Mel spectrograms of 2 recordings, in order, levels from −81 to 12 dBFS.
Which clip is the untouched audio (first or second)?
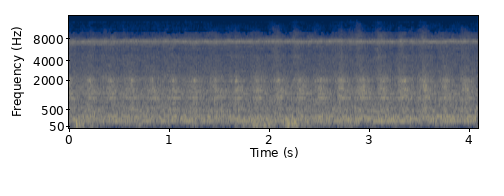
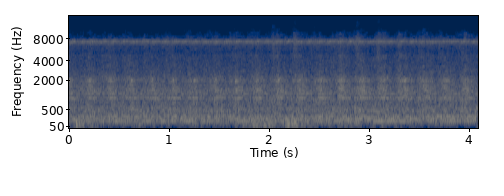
second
